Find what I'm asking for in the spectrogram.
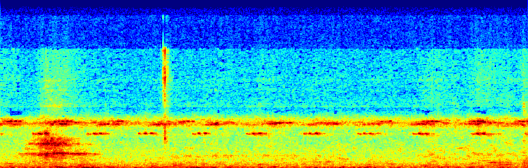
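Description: Crickets chirp outdoors in a faint, steady pulsing trill that repeats evenly throughout, with one brief click partway through and no talking.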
